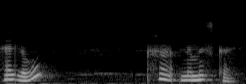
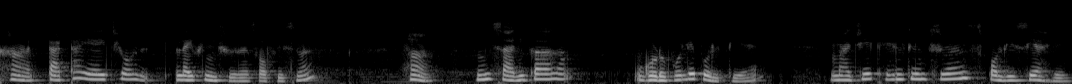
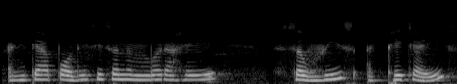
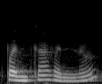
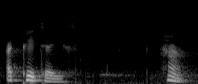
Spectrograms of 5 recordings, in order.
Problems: none marked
